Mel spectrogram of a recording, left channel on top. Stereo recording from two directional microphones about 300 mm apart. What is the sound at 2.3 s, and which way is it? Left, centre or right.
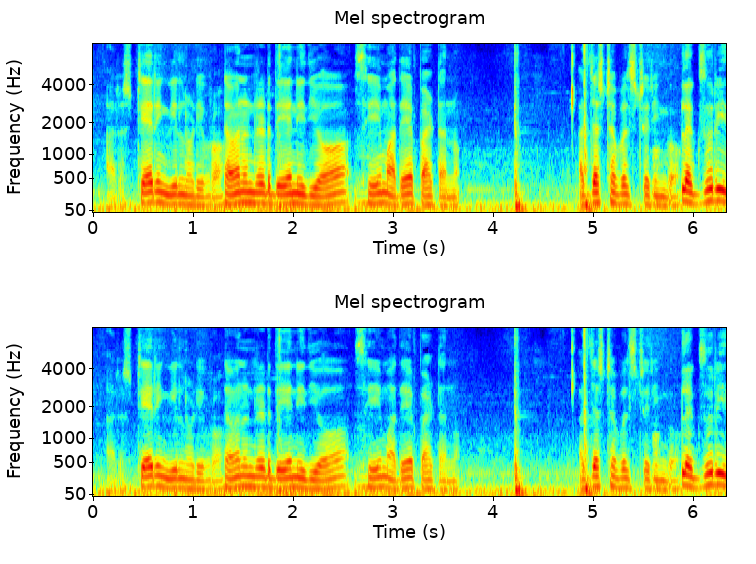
Speech, left.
